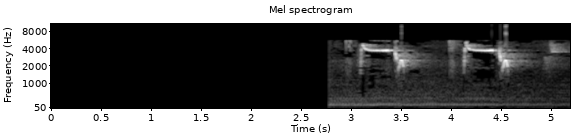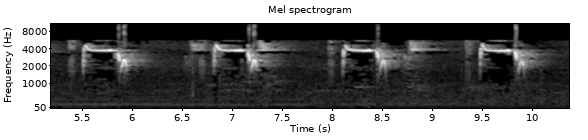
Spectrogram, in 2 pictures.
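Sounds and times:
prinia song with sharp high chirped phrases and trilled passages: 2.8s - 10.3s.

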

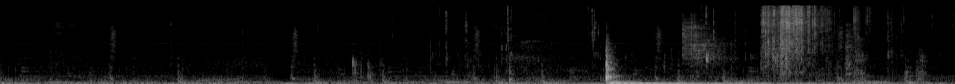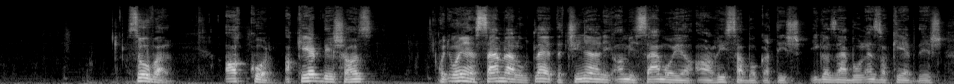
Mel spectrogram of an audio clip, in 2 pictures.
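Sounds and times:
plastic bag crinkling: 6.8s - 9.1s
speech: 10.9s - 19.0s.

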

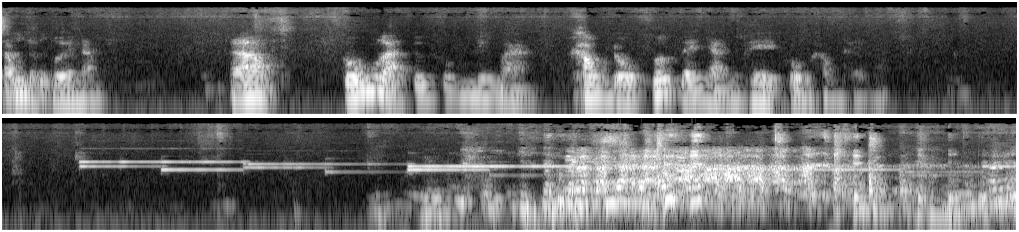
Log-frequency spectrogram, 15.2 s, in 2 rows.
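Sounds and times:
speech: 0.0s - 0.9s, 1.5s - 6.6s, 10.4s - 15.2s
bell chime melody: 8.2s - 15.2s
lively voices and laughter: 10.9s - 15.2s.

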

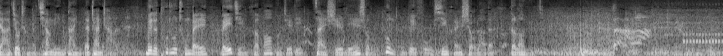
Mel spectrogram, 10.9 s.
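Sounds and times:
speech: 0.0s - 9.3s
mobile phone ringing on a dead gangster's body in a film scene: 10.2s - 10.8s.

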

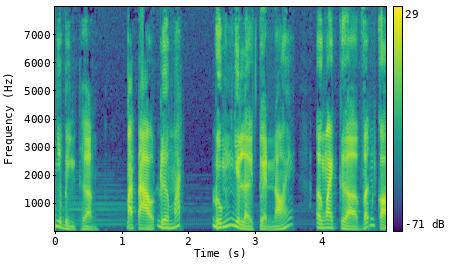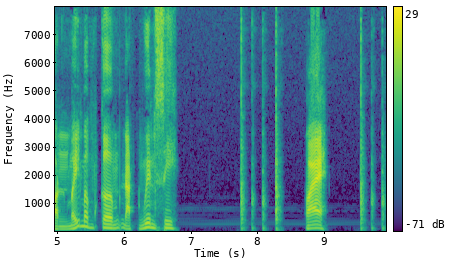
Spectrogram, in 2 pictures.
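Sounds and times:
speech: 0.0s - 6.8s, 8.7s - 9.1s
knocking on a wooden door: 7.7s - 8.4s, 9.5s - 9.9s.

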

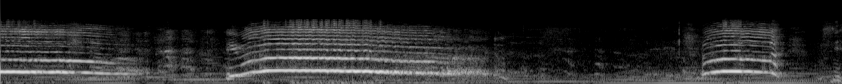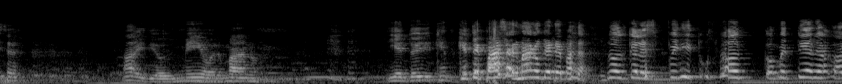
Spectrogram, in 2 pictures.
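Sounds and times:
man praying at home, voice mimicking a wailing ambulance siren: 0.0s - 1.4s, 2.3s - 5.0s
laughter: 0.6s - 9.6s
speech: 10.7s - 11.2s, 12.3s - 16.8s.

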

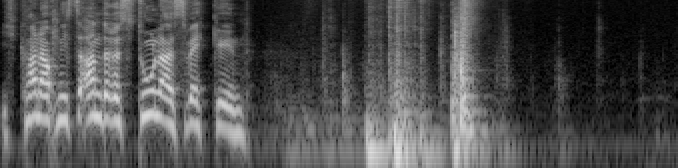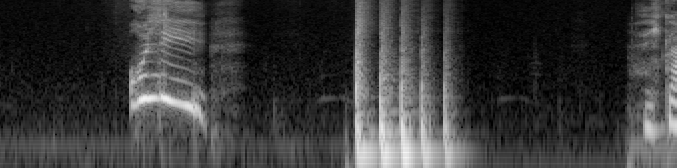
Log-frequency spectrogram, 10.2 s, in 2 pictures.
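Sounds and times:
speech: 0.0s - 2.0s
firm knocking on a door: 2.7s - 3.6s, 7.7s - 8.6s.

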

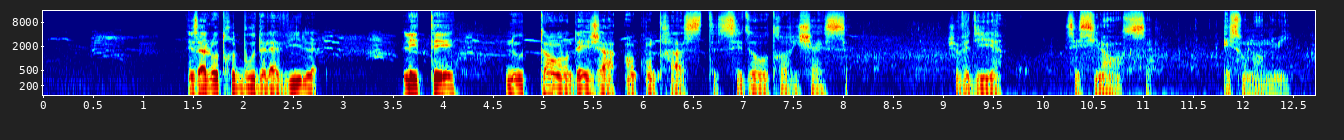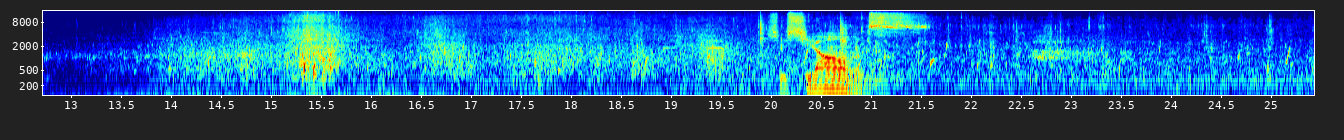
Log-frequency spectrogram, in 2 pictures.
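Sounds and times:
speech: 1.4s - 3.0s, 3.6s - 8.2s, 9.0s - 11.2s, 11.8s - 12.6s, 20.1s - 21.2s
small waves lapping at the water's surface: 4.1s - 5.0s, 7.4s - 25.4s.

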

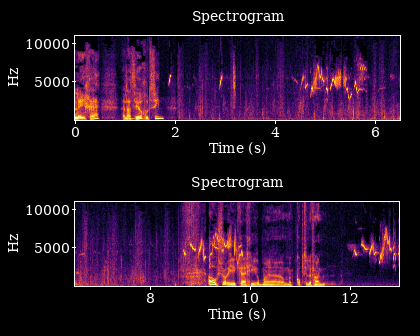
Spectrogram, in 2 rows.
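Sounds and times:
speech: 0.0s - 2.2s, 9.2s - 11.6s
crunching footsteps: 0.0s - 10.5s
stonechat alarm call: 1.0s - 10.0s, 11.9s - 12.9s.

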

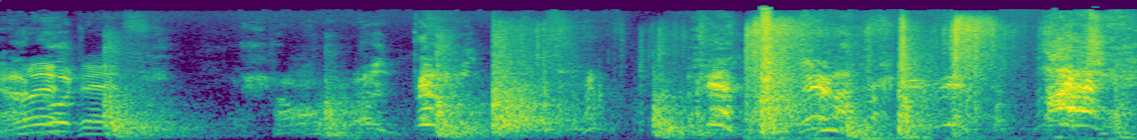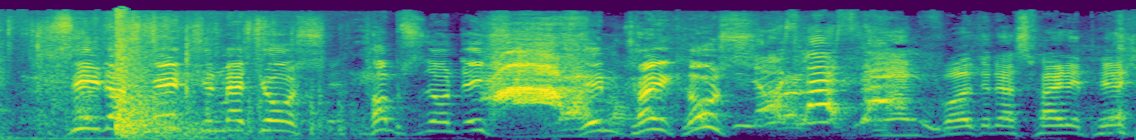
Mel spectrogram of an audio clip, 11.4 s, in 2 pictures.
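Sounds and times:
door being broken open: 1.6s - 7.6s
speech: 6.0s - 11.3s.

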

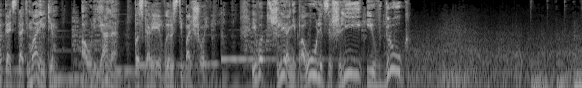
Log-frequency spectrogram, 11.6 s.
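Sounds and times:
speech: 0.0s - 8.3s
wind rushing along a street: 6.6s - 11.6s
sharp gusts of wind: 7.4s - 11.6s.

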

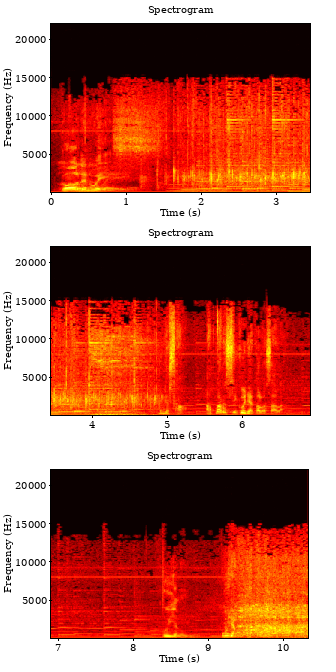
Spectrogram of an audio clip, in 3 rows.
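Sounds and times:
speech: 0.1s - 2.0s, 5.0s - 6.9s, 8.4s - 10.3s
audience applause: 1.4s - 5.2s
laughter: 9.2s - 10.3s.

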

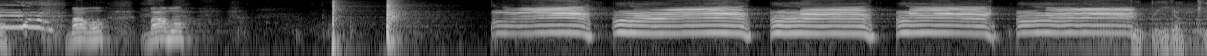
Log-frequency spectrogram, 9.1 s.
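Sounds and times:
newborn baby crying: 0.0s - 0.4s, 3.7s - 8.6s
speech: 0.5s - 1.8s, 3.7s - 6.7s.

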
